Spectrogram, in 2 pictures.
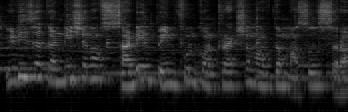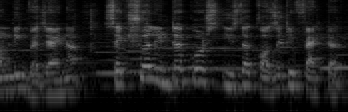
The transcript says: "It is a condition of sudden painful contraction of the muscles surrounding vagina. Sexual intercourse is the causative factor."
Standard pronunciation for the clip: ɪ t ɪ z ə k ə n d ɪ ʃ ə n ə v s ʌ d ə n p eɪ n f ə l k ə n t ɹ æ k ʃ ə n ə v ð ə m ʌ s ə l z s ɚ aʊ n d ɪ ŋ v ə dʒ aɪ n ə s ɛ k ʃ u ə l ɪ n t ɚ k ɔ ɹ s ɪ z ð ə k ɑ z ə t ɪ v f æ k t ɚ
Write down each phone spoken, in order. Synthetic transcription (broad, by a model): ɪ t ɪ z ə k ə n d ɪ ʃ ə n ə v s ʌ d ə n p eɪ n f ə l k ə n t ɹ æ k ʃ ə n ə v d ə m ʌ s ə l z s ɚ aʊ n d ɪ ŋ v ə dʒ aɪ n ə s ɛ k ʃ u ə l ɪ n t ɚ k ɔ ɹ s ɪ z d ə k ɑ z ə t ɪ v f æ k t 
